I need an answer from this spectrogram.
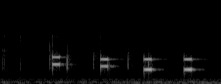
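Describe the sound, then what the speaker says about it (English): Four distinct telephone keypad tones sound one after another at about half-second intervals while voicemail is being checked, clear dual-pitch beeps over a faint background hum, with no talking. "so the phone beeps"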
